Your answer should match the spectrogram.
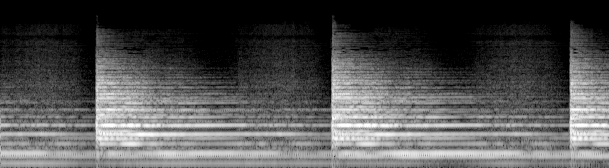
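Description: A large bell tolling: three strikes a little over two seconds apart. Each one rings out and fades, over a deep hum that lingers between strikes.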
